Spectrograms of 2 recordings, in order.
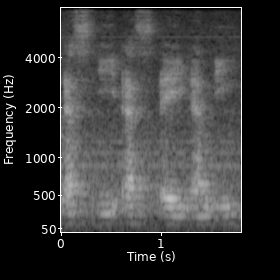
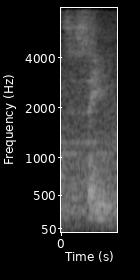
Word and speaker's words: sesame: You know, um, you know the word s e s a m e. Thank you. It took me three full years to know that it's sesame and not the same.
